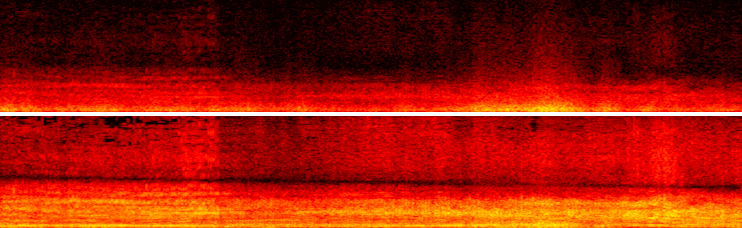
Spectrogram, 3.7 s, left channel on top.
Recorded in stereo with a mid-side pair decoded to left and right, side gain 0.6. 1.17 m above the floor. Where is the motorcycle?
70° right; by 3.7 s 75° right.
